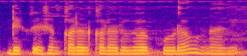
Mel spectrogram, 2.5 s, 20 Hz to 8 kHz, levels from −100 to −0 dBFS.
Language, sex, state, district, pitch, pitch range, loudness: Telugu, male, Telangana, Mahabubabad, 160 Hz, 155-165 Hz, -16 LUFS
